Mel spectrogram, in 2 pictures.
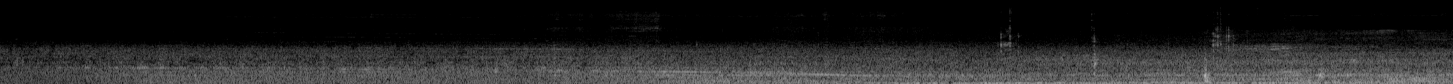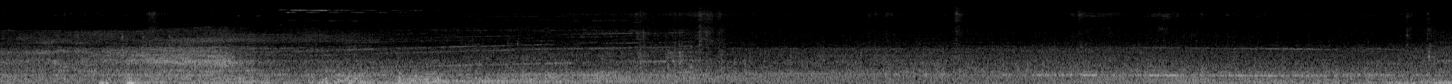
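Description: An electric scooter hums steadily as it rides along a city street, its pitch rising and falling with speed.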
